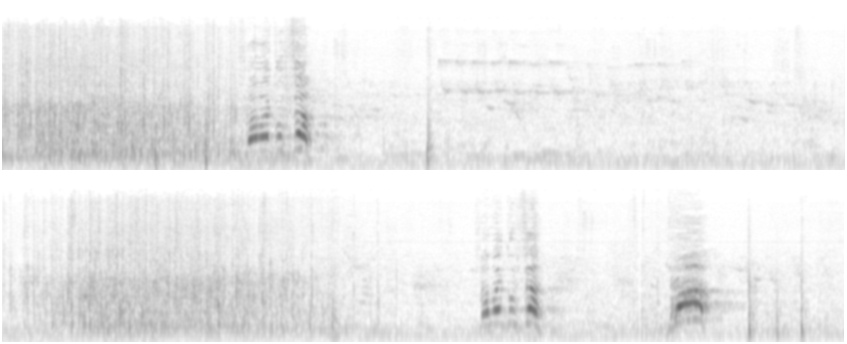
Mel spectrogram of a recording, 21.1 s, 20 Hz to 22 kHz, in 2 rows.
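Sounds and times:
crowd applauding: 0.0s - 3.1s, 10.6s - 14.8s
faint high bird chirping: 4.1s - 10.4s.

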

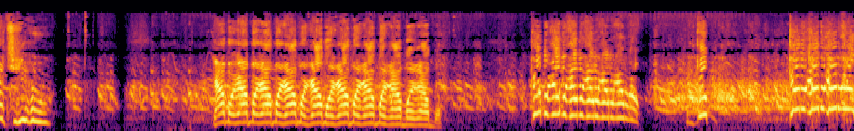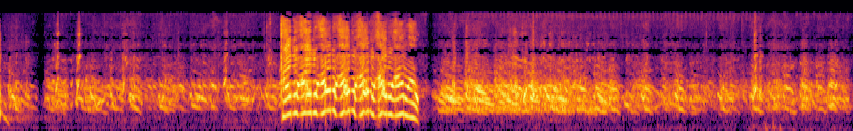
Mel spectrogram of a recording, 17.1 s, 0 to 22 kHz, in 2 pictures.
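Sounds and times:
turkeys calling: 0.0s - 17.0s
turkeys gobbling: 0.0s - 17.0s.

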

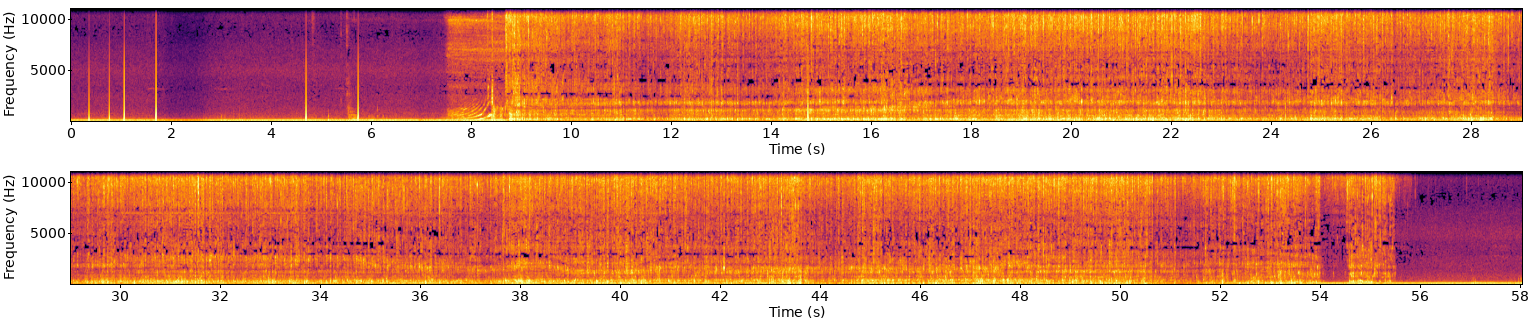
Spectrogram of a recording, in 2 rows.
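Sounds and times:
water pouring into plastic bucket: 7.6s - 55.9s.

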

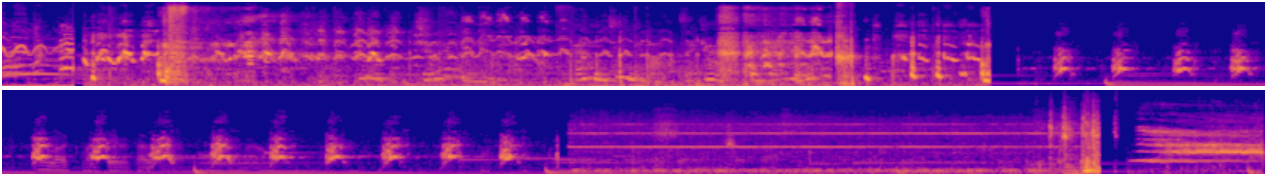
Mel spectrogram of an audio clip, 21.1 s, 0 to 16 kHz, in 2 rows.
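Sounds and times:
dog barking: 8.8s - 15.0s.

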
